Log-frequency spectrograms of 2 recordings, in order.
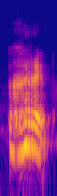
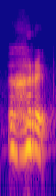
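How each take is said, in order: The two takes are said the same way.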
